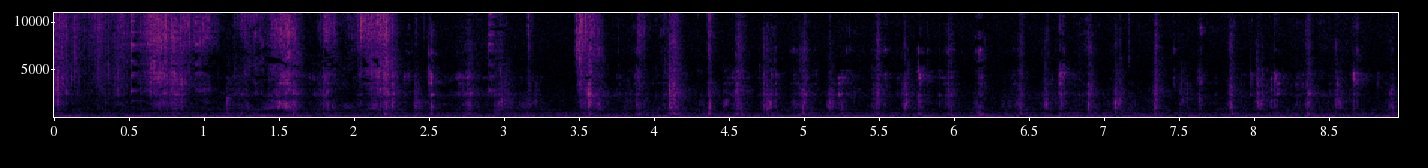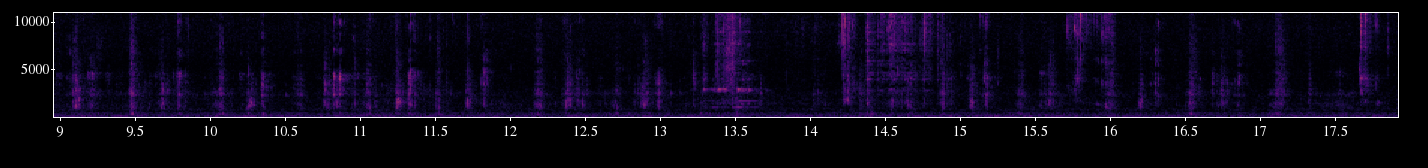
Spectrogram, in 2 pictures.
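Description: A person biting into and chewing a crunchy, panko-crusted fried Korean corndog, with many small crisp crunches that keep coming throughout.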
